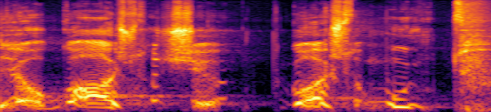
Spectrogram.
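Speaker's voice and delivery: put-on high little boy's reply; child voice. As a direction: say it like a small boy. Child answers the doctor. (voz de criança)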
